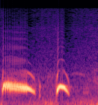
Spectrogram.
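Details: Decoy spotted dove with a wild-caught voice, August training session; the tail of a phrase, a long falling coo followed by one short rounded hoot.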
